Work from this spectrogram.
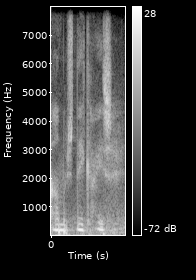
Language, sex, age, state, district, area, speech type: Gujarati, female, 18-30, Gujarat, Junagadh, urban, spontaneous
